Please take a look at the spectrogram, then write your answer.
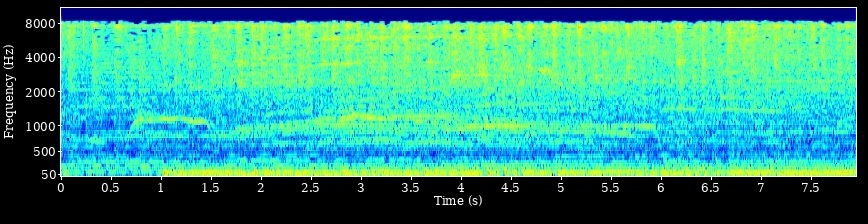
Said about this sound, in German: Frenetisches Gejubel aus dem Publikum.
